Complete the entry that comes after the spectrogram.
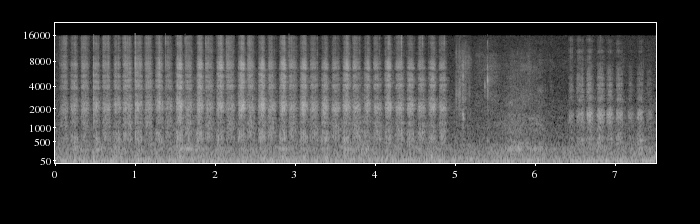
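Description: A marker tip scratches and rubs across a small, flat, solid wooden rocking horse cutout ornament, coloring its green rocker while fingertips with long nails hold it flat. Quick, even back-and-forth strokes make a bright, dry scratching at about four per second for the first five seconds. The strokes then ease into a softer, smoother rubbing before the brighter scratching returns near the end.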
